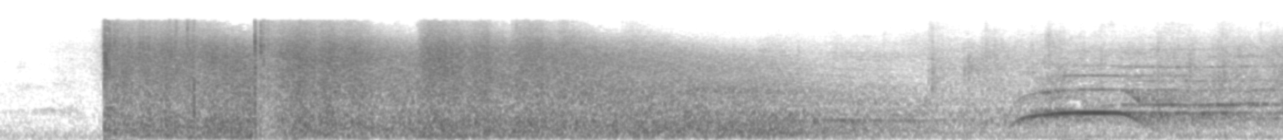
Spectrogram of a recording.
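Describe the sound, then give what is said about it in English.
After a moment of quiet, the artist Chai lights a fuse and a sudden, loud gunpowder explosion bursts on canvases under a cardboard stencil in a room, erupting into a long crackling, hissing roar that slowly fades, with thin rising whistle-like tones near the end. “He lights a fuse.”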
